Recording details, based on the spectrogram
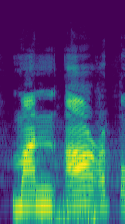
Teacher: نون ساکن کے بعد حمزہ آ گیا، اظہار ہو رہا ہے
